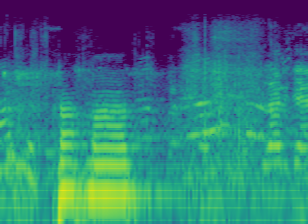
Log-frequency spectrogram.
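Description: Several voices talking at once, with one loud, steady held vocal call about half a second in that lasts about half a second.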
